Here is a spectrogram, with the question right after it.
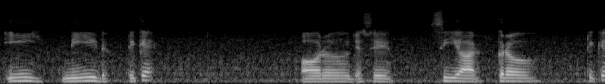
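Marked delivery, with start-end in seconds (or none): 0.1-1.1 ई drawn out long before नीड; sounding out slowly. Shown as a demonstration. Teacher showing the long ई in need. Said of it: "बड़ी ई की sound निकालेगा".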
